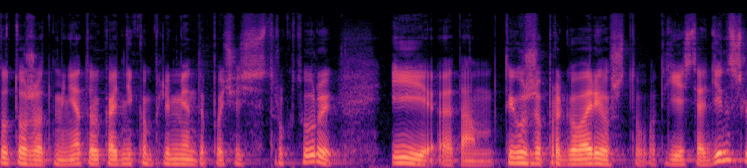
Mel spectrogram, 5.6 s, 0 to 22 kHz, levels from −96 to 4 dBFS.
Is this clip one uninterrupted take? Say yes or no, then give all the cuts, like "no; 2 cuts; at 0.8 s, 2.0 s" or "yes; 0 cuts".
yes; 0 cuts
